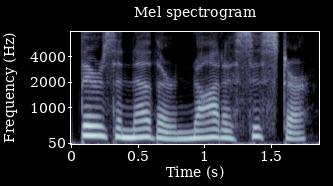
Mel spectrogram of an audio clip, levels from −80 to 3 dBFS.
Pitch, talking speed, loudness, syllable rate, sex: 200 Hz, 160 wpm, -18 LUFS, 5.4 syllables/s, female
